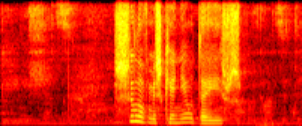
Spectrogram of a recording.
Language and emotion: Russian, neutral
